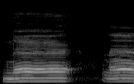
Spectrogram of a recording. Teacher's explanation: fathah bertemu Alif maka dia menjadi Mad thi'i atau mad asli dibaca panjang dua ketukan na na nah jadi tidak pendek nasu astatan liyur tanya Mad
